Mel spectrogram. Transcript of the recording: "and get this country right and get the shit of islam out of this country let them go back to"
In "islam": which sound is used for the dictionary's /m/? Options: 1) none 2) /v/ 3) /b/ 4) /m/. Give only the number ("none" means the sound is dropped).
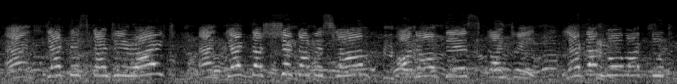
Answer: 4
